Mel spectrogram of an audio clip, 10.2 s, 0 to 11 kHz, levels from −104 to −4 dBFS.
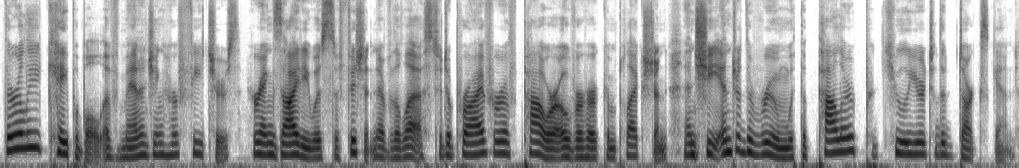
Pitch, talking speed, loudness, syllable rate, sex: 175 Hz, 190 wpm, -21 LUFS, 6.0 syllables/s, female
